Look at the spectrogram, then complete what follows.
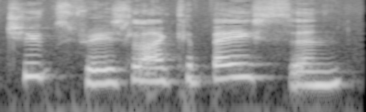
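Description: A woman's voice: fairly high pitch, a little fast, vocal fry. A woman acting in a radio play as a thoughtful townswoman observing her home. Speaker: community theatre actor.

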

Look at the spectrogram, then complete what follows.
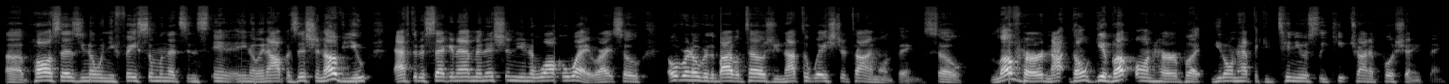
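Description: A man's voice: fairly high pitch, a little fast, hardly any pauses, fairly bright tone. Casual New Jersey man answering chat questions. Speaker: podcast host.

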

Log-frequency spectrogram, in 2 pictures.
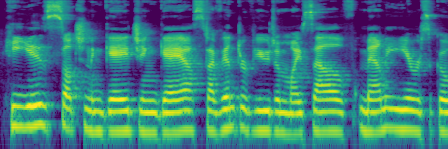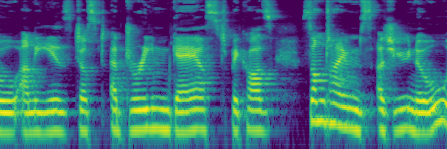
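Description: A middle-aged woman with a Northern Irish accent speaks in a low-pitched voice. She talks conversationally, as a podcast and radio host does when interviewing a guest. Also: a bit bright. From north of Ireland.

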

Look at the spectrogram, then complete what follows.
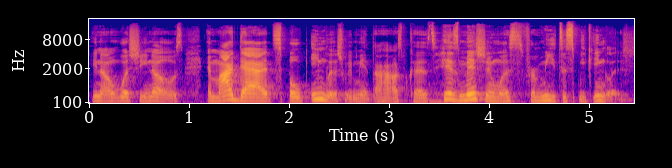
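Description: A woman's voice: on the low side, a little fast, a bit bright. A young woman from Haiti co-hosting a casual podcast chat, earnest and often restarting her sentences. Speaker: podcast co-host.

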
